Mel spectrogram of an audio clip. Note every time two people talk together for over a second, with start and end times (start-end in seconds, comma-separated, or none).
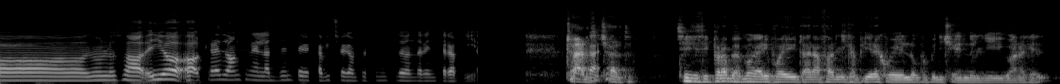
none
